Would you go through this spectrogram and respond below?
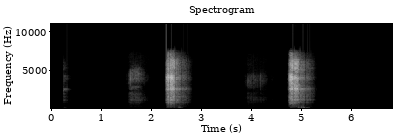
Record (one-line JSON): {"exhalation_length": "6.8 s", "exhalation_amplitude": 32768, "exhalation_signal_mean_std_ratio": 0.2, "survey_phase": "beta (2021-08-13 to 2022-03-07)", "age": "65+", "gender": "Female", "wearing_mask": "No", "symptom_none": true, "smoker_status": "Never smoked", "respiratory_condition_asthma": false, "respiratory_condition_other": false, "recruitment_source": "Test and Trace", "submission_delay": "0 days", "covid_test_result": "Negative", "covid_test_method": "LFT"}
